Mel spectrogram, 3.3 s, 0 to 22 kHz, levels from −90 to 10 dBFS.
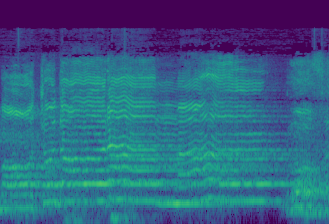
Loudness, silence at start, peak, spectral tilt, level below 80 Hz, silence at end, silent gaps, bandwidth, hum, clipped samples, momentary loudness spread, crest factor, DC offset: -20 LUFS; 0 s; -8 dBFS; -1 dB/octave; -52 dBFS; 0 s; none; 14 kHz; none; under 0.1%; 8 LU; 14 dB; under 0.1%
